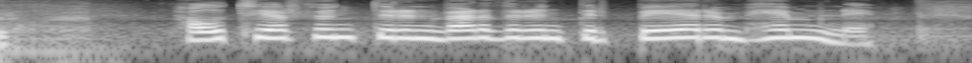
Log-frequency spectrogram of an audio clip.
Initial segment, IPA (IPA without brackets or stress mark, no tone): h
